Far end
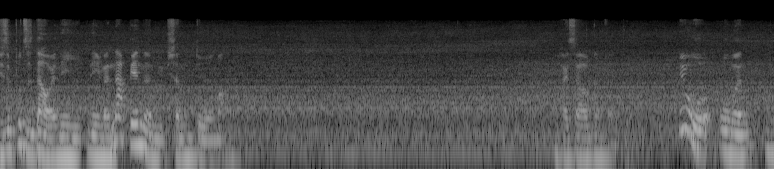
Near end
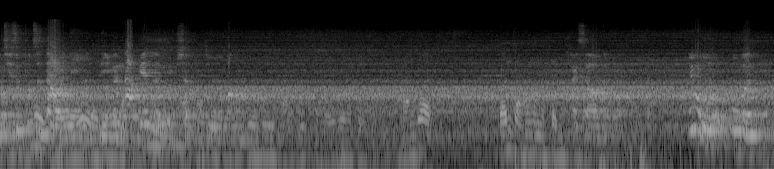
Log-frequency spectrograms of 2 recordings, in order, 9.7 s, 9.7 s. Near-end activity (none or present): present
